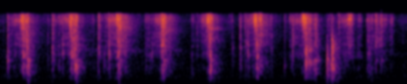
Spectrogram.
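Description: Tarot cards riffle and slap in quick, uneven bursts, close and crisp, with no talking over them.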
